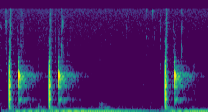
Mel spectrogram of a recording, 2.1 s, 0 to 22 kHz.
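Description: Three short wooden knocks, near the start, about half a second in, and about 1.7 seconds in: an online chess board's piece-move sound effect as moves are stepped through one at a time.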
